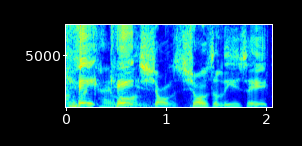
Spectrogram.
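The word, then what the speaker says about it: Champs-Élysées: But Champs-Elysees pronunciation there was spectacular. Fantastic. I hope you're not listening, Rob. – Yeah, you don't pronounce the P like, it's not champs like champion.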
